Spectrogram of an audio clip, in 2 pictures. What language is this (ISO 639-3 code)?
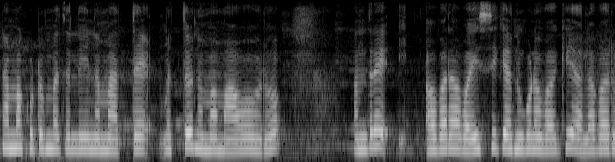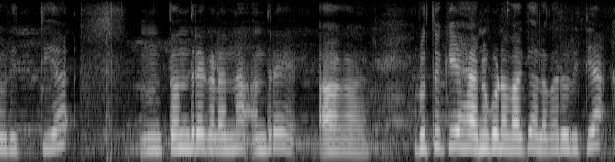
kan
